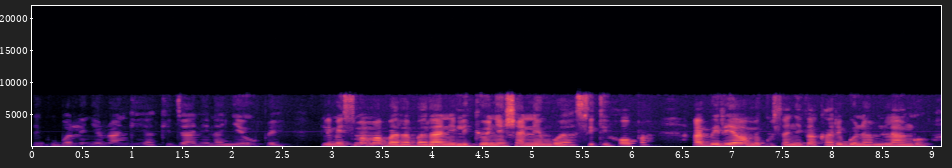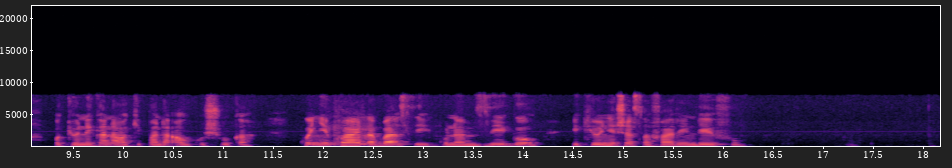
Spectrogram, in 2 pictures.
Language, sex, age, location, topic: Swahili, female, 36-49, Nairobi, government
